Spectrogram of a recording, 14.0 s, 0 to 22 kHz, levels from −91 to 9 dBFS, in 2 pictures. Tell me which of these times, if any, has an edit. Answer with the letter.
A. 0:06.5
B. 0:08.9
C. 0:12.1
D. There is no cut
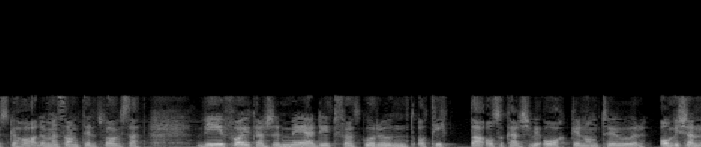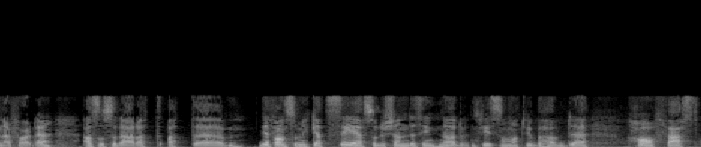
A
